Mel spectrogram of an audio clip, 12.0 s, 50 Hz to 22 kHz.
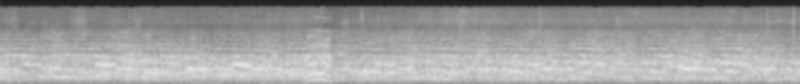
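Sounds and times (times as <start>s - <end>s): church bells pealing: 0.0s - 12.0s.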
